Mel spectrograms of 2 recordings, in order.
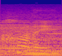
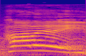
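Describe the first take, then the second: First: It is said hesitantly, without confidence. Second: It is said loudly and confidently.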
